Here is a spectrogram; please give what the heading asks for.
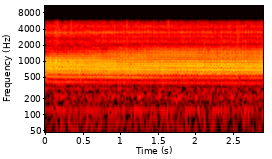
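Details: Homebuilt permanent-magnet pulse motor with collapsing-coil recovery, solar panel charging battery, pulling a load at about 30 mA: steady even whirring hum with fine rapid ticking, no stumbles or surges; normal running.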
